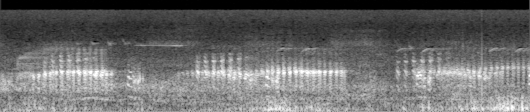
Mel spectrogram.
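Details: Frogs singing at the first pond of Malaya Danilovka: a rattling, pulsed chorus of croaks in bursts about a second long, several callers overlapping with brief pauses between bouts.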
